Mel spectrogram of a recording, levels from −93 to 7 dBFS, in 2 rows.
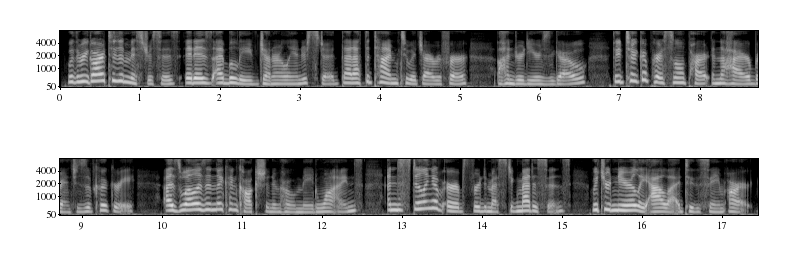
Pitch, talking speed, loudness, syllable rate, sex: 230 Hz, 200 wpm, -19 LUFS, 5.9 syllables/s, female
